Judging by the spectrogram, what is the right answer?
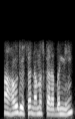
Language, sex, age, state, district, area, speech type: Kannada, male, 18-30, Karnataka, Shimoga, rural, conversation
